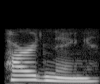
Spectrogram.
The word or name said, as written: hardening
